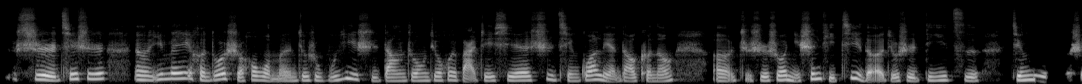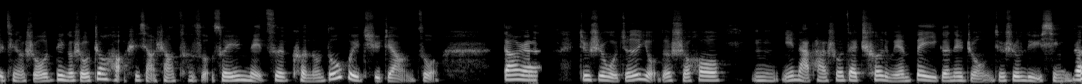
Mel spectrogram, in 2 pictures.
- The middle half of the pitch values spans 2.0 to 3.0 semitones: No, average, 3.6 semitones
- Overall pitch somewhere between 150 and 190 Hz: Yes, medium, 185 Hz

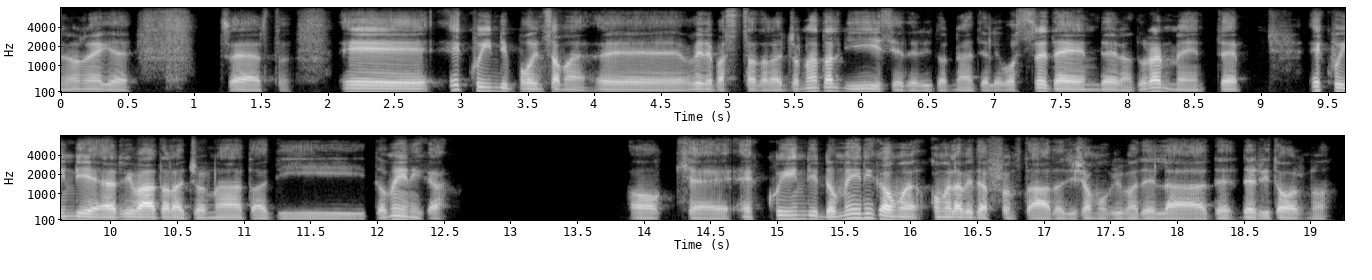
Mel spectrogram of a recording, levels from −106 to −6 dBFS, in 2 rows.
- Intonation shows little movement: No, average, 3.6 semitones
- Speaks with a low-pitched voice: Yes, very low, 90 Hz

